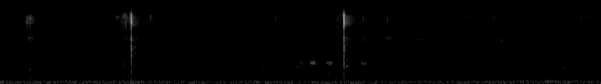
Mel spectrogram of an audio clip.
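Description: Scissors snipping durian leaves: a faint snip, then two sharp snips about two seconds apart.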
